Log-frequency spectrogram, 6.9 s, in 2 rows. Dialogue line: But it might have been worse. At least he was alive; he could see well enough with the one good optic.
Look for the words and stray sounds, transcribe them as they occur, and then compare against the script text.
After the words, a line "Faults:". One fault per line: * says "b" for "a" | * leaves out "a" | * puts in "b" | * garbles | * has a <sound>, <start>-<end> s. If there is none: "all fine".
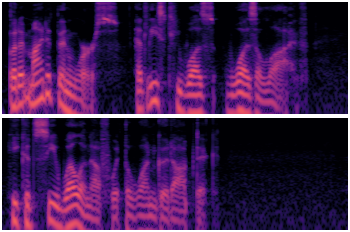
But it might have been worse. At least he was was alive; he could see well enough with the one good optic.
Faults:
* puts in "was"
